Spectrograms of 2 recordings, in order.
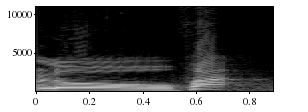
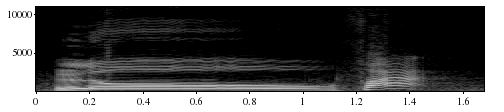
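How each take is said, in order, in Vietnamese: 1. Từ này được phát âm trôi chảy, không cường điệu. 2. Từ này được phát âm với âm kéo dài mạnh mẽ, cường điệu. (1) "Ta nói lô phá" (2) "mình làm cho nó thô vậy thôi, chứ ta không đọc dữ vậy"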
